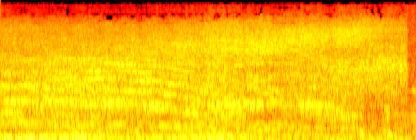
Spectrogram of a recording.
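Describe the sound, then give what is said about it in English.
The Star Wars TIE fighter flying sound effect: a loud, continuous screaming roar, an elephant's trumpeting call mixed with the hiss of a car driving over a wet road, sustained for about three seconds before dropping off abruptly. “The sound of the Star Wars TIE fighters flying through space was made by mixing an elephant's call into the sound of a car driving on wet roads.”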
